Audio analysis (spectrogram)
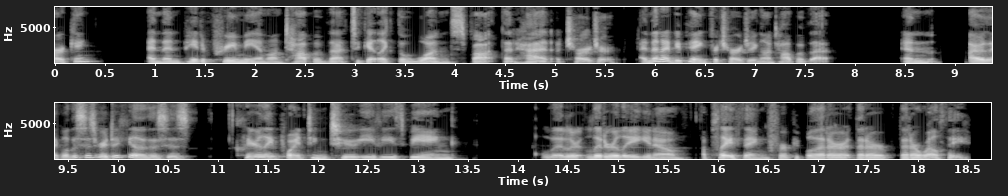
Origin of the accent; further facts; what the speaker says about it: New York City, New York, United States; I'm a New Yorker. I've lived here my whole life. And like most New Yorkers, I rely on public transportation to go everywhere I need to go.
